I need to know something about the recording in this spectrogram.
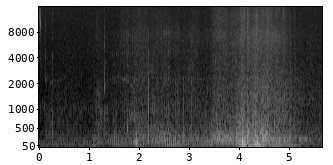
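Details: Female domestic cat purring close to a fluffy-covered microphone for relaxation, a low rumbling throb that swells in the second half with soft rustling and a few faint clicks.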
